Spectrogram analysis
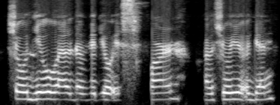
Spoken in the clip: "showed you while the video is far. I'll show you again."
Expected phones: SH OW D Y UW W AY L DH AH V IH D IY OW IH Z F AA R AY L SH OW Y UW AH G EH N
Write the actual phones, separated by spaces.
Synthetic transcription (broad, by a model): SH OW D Y UW W AY L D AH V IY D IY OW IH S F AA R AY L SH OW Y UW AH G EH N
